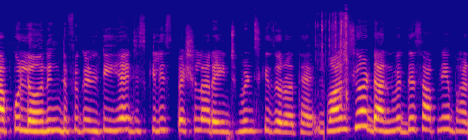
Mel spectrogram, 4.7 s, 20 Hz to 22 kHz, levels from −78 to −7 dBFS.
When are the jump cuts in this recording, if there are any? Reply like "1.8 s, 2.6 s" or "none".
3.2 s

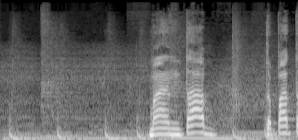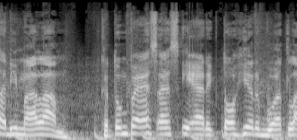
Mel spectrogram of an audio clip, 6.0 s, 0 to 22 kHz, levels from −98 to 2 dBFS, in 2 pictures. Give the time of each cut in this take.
1.5 s

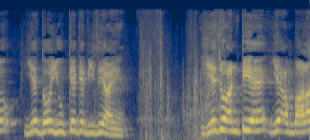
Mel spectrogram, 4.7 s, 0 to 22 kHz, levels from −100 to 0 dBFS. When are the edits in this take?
none

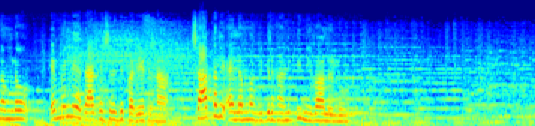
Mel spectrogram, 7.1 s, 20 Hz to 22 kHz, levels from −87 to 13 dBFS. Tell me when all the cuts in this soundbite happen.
none

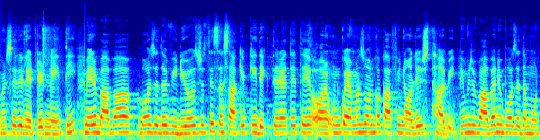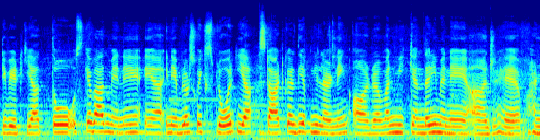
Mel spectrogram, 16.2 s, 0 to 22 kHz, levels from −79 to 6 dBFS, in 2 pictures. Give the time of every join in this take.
1.3 s, 6.9 s, 12.0 s

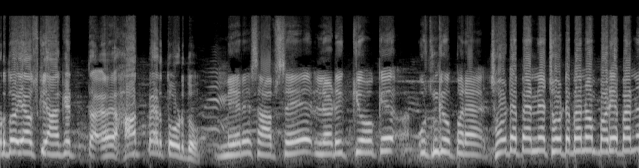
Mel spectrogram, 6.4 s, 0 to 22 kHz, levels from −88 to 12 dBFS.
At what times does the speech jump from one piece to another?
2.1 s

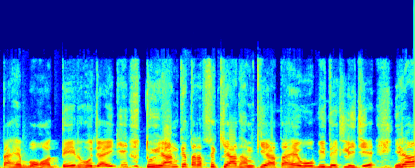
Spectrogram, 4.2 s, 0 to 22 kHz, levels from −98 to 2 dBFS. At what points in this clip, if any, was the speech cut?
1.3 s

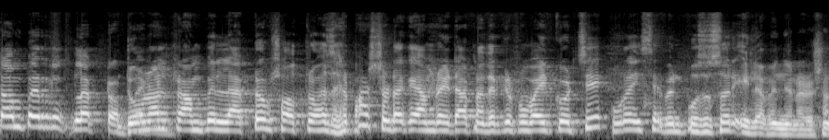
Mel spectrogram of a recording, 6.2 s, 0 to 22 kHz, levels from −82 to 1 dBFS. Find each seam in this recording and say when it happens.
4.6 s

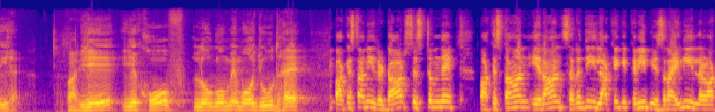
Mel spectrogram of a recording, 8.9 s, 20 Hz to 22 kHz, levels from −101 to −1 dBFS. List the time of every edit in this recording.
4.1 s

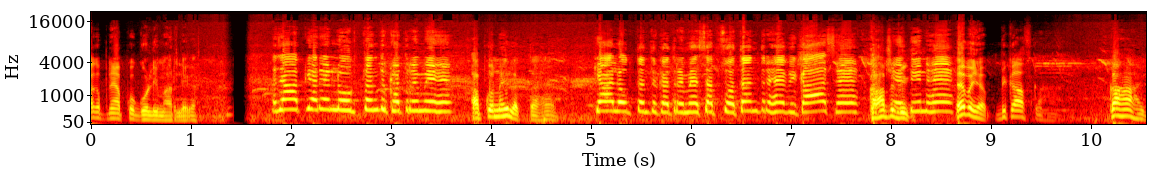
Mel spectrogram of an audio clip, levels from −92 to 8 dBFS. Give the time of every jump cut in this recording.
1.2 s

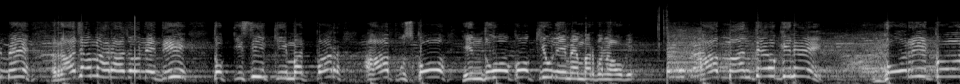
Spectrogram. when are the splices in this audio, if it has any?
6.7 s

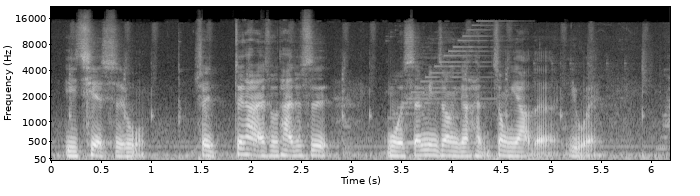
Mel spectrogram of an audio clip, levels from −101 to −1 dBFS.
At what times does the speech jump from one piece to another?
none

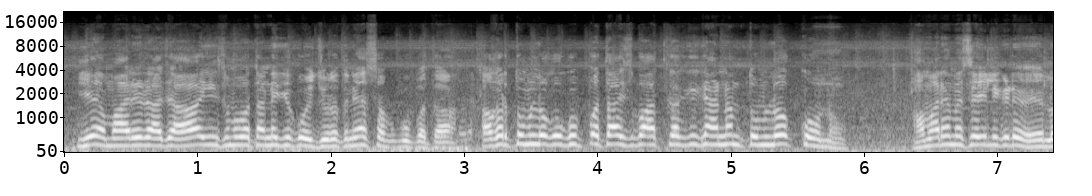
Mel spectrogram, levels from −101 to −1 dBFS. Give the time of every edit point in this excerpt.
3.0 s

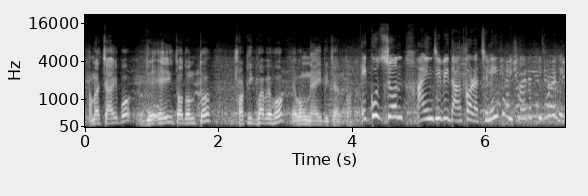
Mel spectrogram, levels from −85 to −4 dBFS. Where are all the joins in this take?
4.1 s

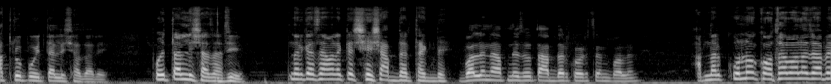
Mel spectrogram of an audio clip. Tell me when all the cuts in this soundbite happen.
2.9 s

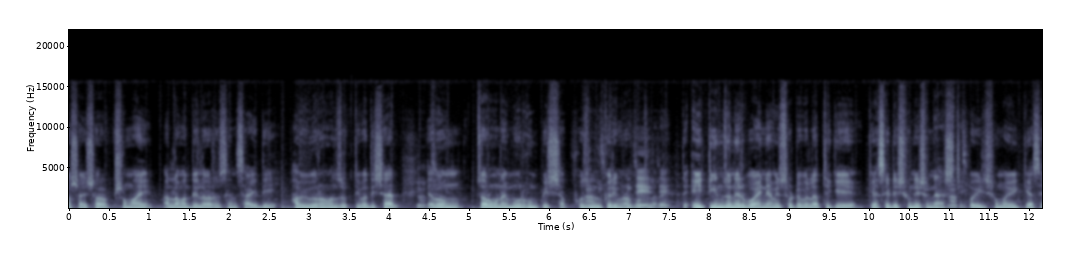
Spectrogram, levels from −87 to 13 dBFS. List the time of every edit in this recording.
1.1 s, 2.7 s, 7.6 s, 11.3 s

